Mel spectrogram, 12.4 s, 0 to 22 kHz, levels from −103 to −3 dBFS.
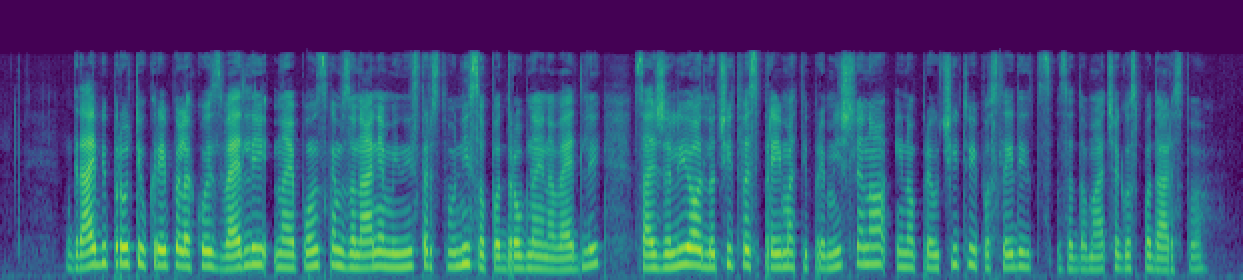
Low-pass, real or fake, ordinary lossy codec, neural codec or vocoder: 9.9 kHz; real; AAC, 64 kbps; none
